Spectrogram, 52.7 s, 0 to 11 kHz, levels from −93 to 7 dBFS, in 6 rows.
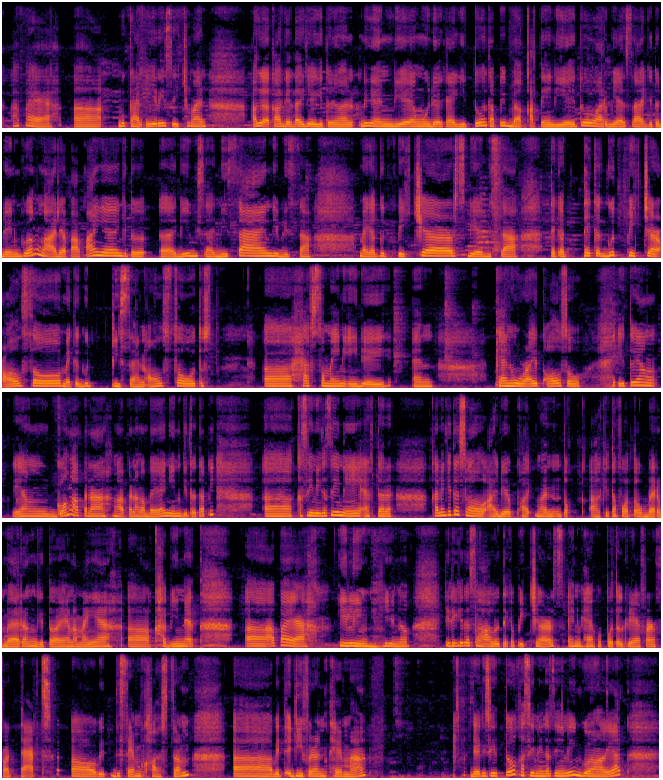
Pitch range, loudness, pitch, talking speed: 180-220 Hz, -21 LUFS, 195 Hz, 150 wpm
